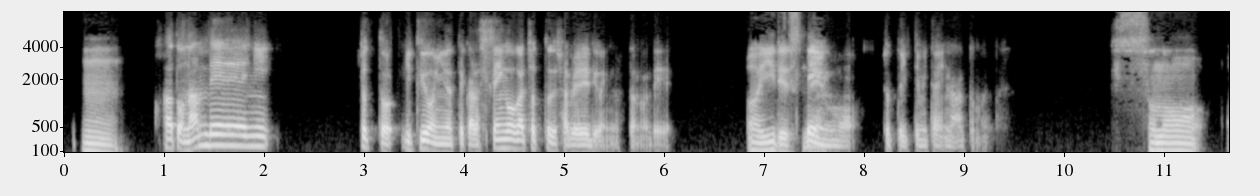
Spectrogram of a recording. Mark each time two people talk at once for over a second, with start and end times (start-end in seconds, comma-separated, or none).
none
